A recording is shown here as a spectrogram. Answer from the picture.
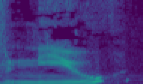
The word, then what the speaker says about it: Niue: The South Pacific island of Niue is, I think, how it's pronounced, N-I-U-E, is issuing legal tender emblazoned with Star Wars characters.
